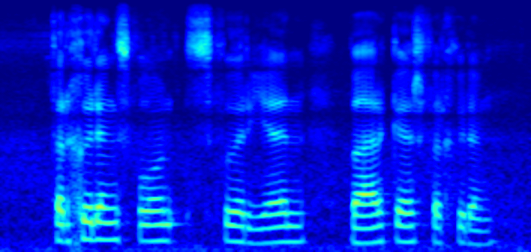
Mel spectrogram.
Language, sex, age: Afrikaans, male, 23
